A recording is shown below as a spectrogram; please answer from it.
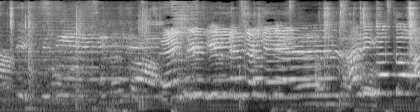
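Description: Excited children shrieking and shouting over background music, with one long high squeal in the middle.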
